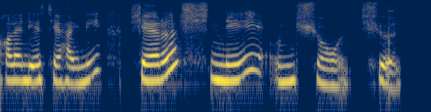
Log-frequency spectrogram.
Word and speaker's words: Schnee: Kalau kalian di SCH ini, Schere, Schnee, und schön. Schön. Schnee, bahasa Jerman, kalau ada 2 E, berarti E bacanya. Schnee, E-nya gede gitu.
